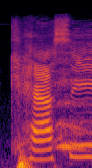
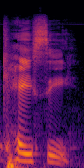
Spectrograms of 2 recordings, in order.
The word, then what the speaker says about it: Cassie: It was like Cassie, and I was saying Casey the whole time.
